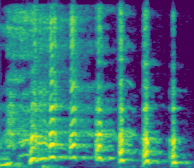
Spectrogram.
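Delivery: a high, embarrassed burst of laughter. Real, not acted. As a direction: laugh at yourself, caught out. Laughs at own confession. (tawa tinggi malu-malu)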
